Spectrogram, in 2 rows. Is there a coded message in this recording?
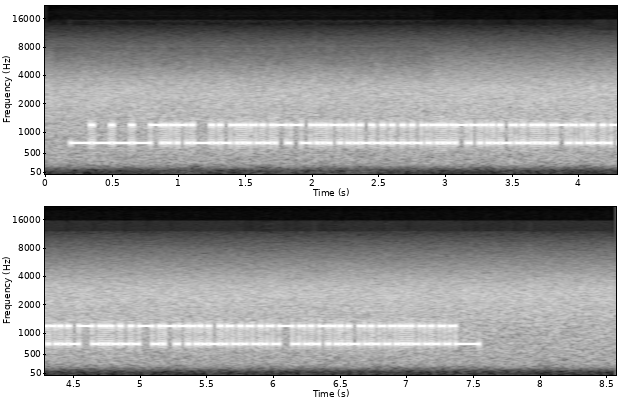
Yes: RTTY (50 baud, 450 Hz shift) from 0.2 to 7.5 s, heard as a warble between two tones, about 970 Hz centre, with radio static. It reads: 40394 11743 06381 56153 22250 08608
